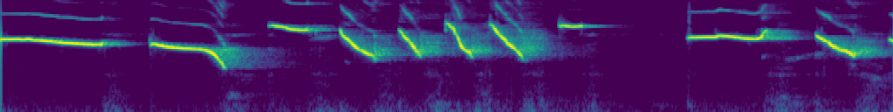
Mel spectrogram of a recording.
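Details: Female Oriental magpie-robin calling to stimulate the male: clean whistled notes, long level and falling slurs, then a run of quick descending sweeps, in a quiet background.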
